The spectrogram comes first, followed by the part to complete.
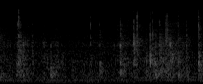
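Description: Mostly quiet, with a few faint, scattered clicks of hard plastic being pushed and worked by hand into a fuel line's quick-connect fitting.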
